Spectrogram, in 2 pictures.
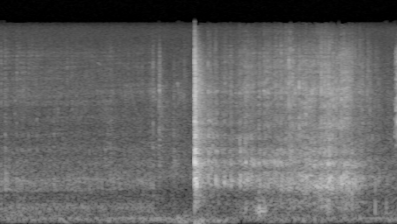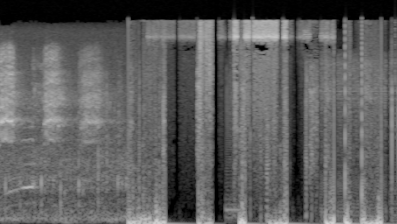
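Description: Outdoor camera sound with a single sharp knock about three seconds in and four short high chirps a few seconds later, then from about eight seconds choppy bursts of video-glitch static cutting in and out abruptly.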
